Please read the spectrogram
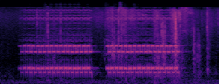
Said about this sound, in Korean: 다음 전화 연결해 주세요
